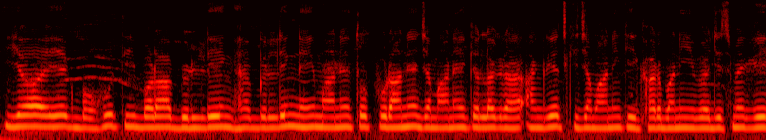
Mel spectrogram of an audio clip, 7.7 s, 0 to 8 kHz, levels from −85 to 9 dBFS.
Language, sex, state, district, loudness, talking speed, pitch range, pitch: Hindi, male, Bihar, Madhepura, -39 LUFS, 210 wpm, 175-190 Hz, 185 Hz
